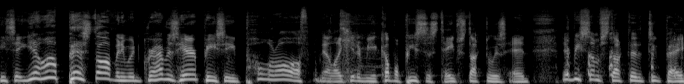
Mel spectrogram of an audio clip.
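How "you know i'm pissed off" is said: put-on drunk voice, higher pitch. Retelling how a drunk father would start ranting: imitating drunk dad. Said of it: "My dad would get drunk sometimes".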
